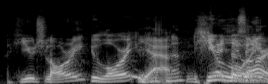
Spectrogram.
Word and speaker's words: Hugh Laurie: Hugh Laurie, not Huge Laurie.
